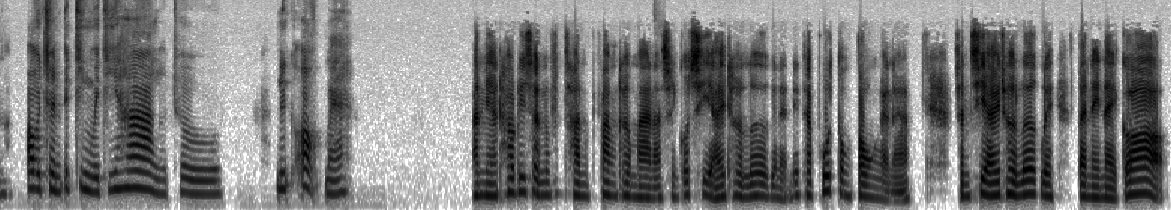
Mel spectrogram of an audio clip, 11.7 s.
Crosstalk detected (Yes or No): No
